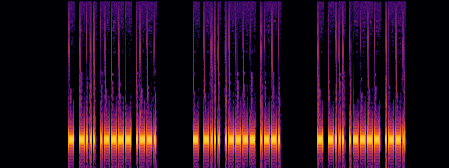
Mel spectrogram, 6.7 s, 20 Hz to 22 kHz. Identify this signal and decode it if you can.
Morse code, heard as a keyed tone, about 42 wpm, 700 Hz. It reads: TB1P TB1P TB1P
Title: DXCC-100 Call Signs - 4 Characters - Repeated 3x - 45wpm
